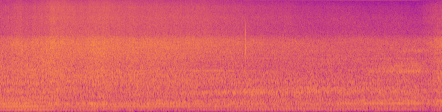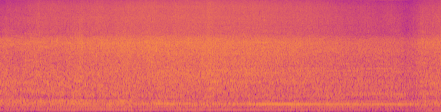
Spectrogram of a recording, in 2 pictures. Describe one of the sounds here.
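Water hisses and splashes against an inflatable boat's hull as it planes.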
